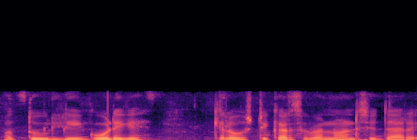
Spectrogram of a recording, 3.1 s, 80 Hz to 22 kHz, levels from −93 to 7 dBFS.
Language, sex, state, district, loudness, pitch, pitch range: Kannada, male, Karnataka, Koppal, -19 LUFS, 130 Hz, 130-135 Hz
